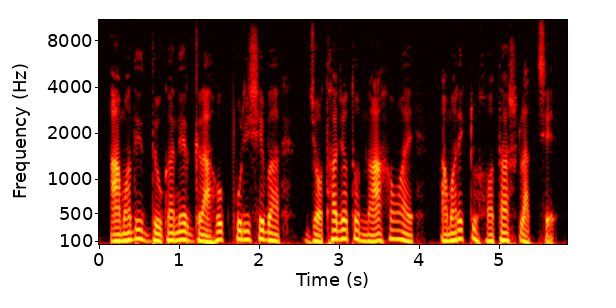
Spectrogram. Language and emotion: Bengali, sad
